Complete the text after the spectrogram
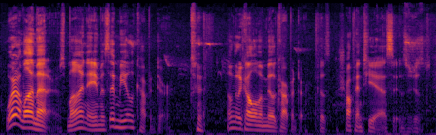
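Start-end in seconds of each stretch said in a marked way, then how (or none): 0.1-2.6 lightly voiced cheerful foreman, louder and bright; a hint of a welcoming foreman; friendly supervisor. Player voicing a supervisor greeting a traveler, hearty. NPC dialogue.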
